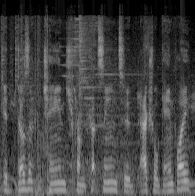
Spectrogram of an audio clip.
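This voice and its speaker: Game audio and music play behind a stuffed-up man who meanders through a casual voice-over review, filling it with ums and fresh starts. He speaks slowly in a slightly high, steady tone.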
